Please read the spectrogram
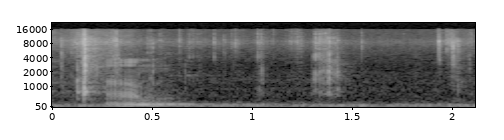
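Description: Hands handling a small laser-cut wooden pinhole camera box: a sharp click near the start, then a few faint taps and scrapes as a small part is pulled off its top.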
